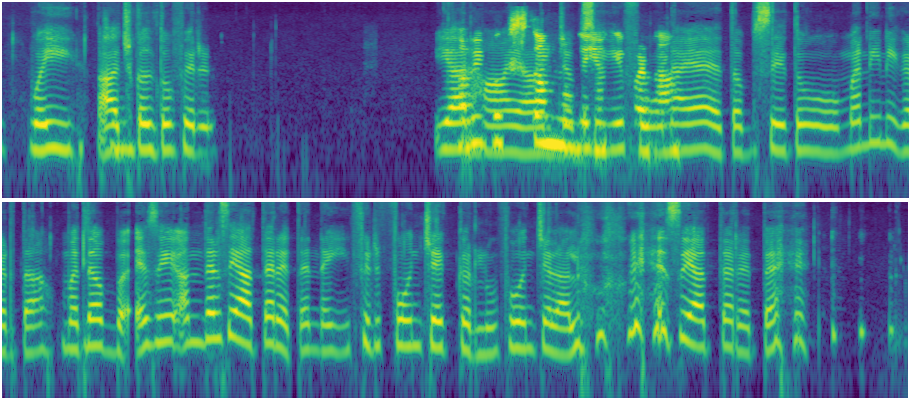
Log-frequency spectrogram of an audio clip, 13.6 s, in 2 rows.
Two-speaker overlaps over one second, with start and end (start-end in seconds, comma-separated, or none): 3.5-5.1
